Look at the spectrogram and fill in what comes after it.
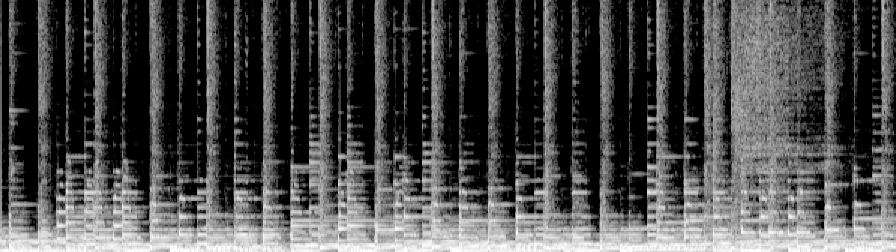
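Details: Steady acoustic guitar and bass music plays throughout, with no animal sounds.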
